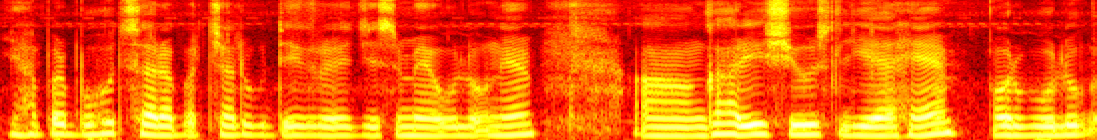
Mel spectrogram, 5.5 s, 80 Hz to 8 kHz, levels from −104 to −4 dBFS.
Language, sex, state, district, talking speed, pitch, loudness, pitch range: Hindi, female, Arunachal Pradesh, Longding, 220 wpm, 195 Hz, -15 LUFS, 185-205 Hz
